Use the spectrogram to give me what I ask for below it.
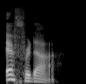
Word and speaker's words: Ephrata: in regards to the Central PA town names, Ephrata is pronounced Ephrata.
